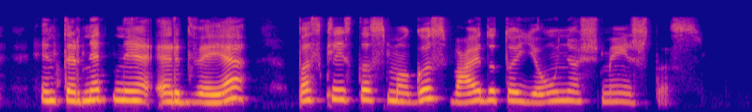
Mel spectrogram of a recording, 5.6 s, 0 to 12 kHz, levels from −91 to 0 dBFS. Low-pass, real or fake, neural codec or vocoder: 7.2 kHz; real; none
